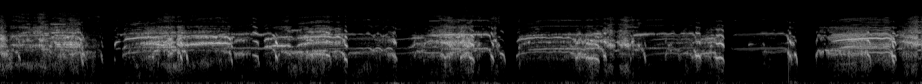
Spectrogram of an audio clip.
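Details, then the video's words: Peregrine falcon feeding, 20 May 2021, 10:22, Barycz Valley: grating, insistent squealing calls in dense bursts of one to two seconds, broken by short silences, with some thinner whistled notes between. "Karmienie 10:22 Dolina Baryczy 20 05 2021 sokół wędrowny"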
